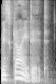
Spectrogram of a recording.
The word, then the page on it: misguided: British English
